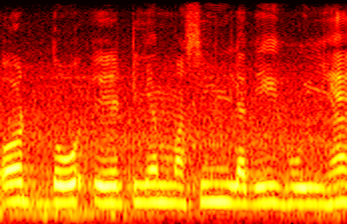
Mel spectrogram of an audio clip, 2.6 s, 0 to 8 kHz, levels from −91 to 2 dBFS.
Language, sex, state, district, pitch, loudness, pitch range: Hindi, male, Chhattisgarh, Bilaspur, 190 Hz, -16 LUFS, 185-195 Hz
